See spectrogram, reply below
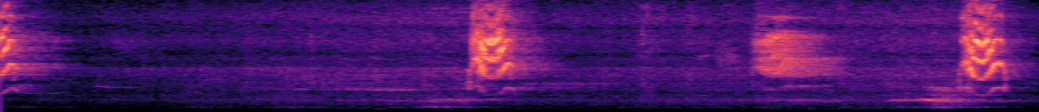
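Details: Double-collared seedeater female, calling and peeping to rouse a male to sing, gives three high, sharp chirps spaced over about two and a half seconds, with faint softer notes in between.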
